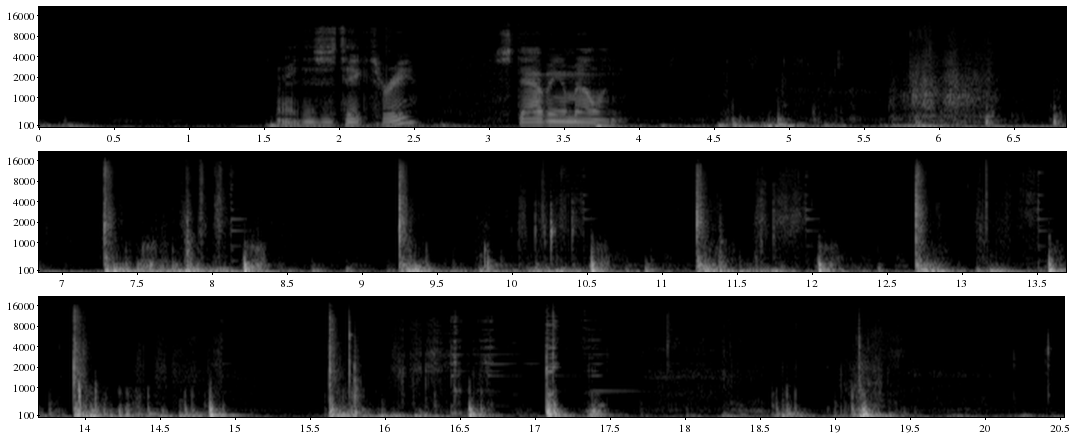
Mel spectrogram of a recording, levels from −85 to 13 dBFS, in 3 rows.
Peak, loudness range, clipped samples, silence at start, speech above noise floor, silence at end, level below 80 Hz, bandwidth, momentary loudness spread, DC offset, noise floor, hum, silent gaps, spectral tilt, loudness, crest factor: -10 dBFS; 11 LU; under 0.1%; 0 s; 29 dB; 0.2 s; -40 dBFS; 16 kHz; 22 LU; under 0.1%; -73 dBFS; none; none; -6 dB/octave; -37 LUFS; 26 dB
